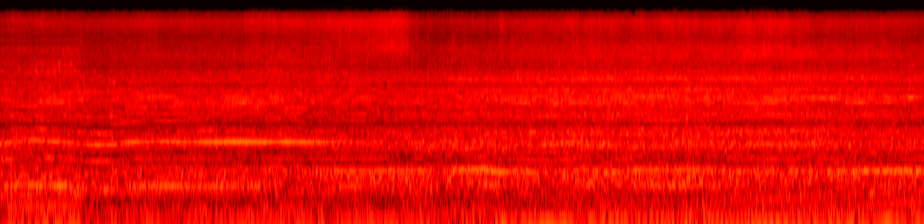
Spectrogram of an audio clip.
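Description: Caterpillar hydraulic excavator's diesel engine running steadily under load as it lifts a full bucket out of the pond and swings the boom, with a whine that slides up and down in pitch over the engine.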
